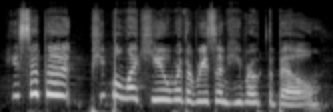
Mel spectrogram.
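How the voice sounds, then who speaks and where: A woman voicing an excitable, pushy young woman friend in an animated story, exclaiming and goading. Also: very high voice, moderate pace, no room sound, faint music behind, pitched above the performer's own voice, heavily acted. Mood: worried.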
